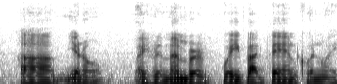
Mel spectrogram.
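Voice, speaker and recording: A man speaks with a Spanish accent. His pitch sits in the middle range. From Mexico (Mexico City). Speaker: author. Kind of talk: interview. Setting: library talk with audience. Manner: halting, frequent repetitions.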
